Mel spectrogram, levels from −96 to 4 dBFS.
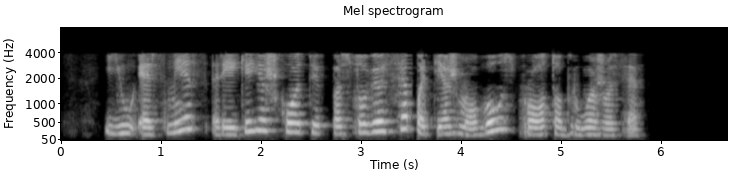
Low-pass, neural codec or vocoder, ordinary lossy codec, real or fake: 7.2 kHz; none; AAC, 16 kbps; real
